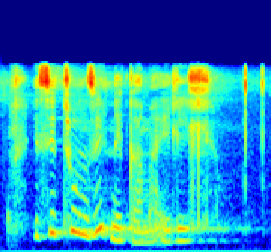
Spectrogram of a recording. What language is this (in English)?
South Ndebele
